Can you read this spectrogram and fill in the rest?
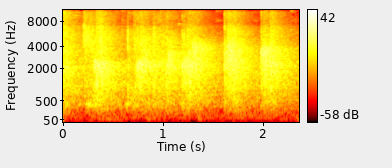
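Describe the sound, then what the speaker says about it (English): Audience clapping at a live podcast show, several bursts of hand claps in quick succession at moderate volume, with no voices over them. "All right, clap for yourselves."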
